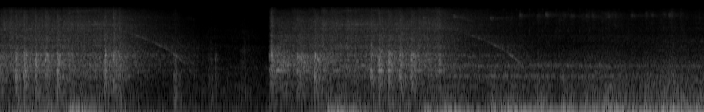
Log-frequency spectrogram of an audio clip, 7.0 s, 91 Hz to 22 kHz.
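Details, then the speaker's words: 2003 Hyundai Terracan, V6 petrol: engine cranks and catches, then settles into a slightly uneven, lumpy idle with an irregular beat and shaking; constant misfire, likely one cylinder, cause not yet confirmed (possibly a coil). "i can definitely feel a constant misfire maybe one cylinder only"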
